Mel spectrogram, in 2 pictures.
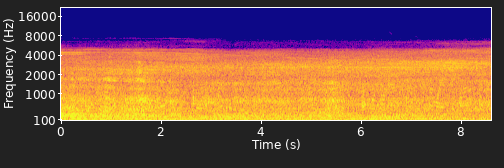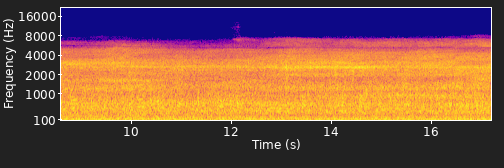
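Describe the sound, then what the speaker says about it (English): An Airbus A380 at Sydney Airport, loud, steady jet engine roar that holds unbroken from start to finish, with no clear changes in pitch. "Two A380s, Singapore Airlines and Emirates."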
